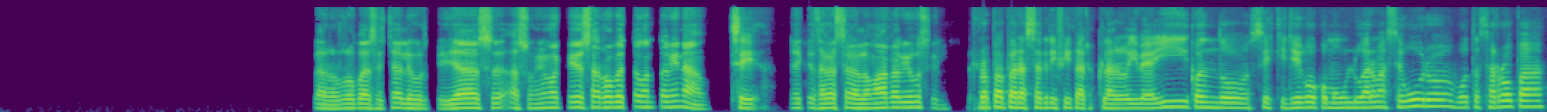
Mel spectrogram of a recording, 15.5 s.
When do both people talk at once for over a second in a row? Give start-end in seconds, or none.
none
